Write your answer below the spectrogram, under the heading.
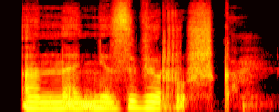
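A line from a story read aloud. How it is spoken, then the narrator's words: Through clenched teeth. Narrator (Russian): процедил Роган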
